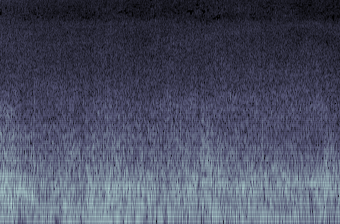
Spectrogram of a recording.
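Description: A boat engine chugs steadily nearby.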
